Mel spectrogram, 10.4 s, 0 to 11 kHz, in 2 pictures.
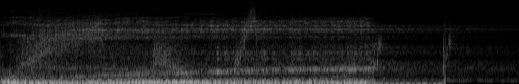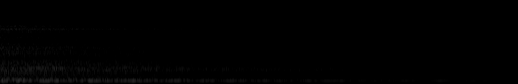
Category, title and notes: Sound effects > Experimental
Creature Monster Alien Vocal FX-15
Monster, visceral, gamedesign, Vox, demon, Reverberating, fx, Echo, Deep, Monstrous, Snarl, Frightening, gutteral, Creature, Sound, boss, Snarling, Vocal, Alien, Sounddesign, Ominous, Growl, devil, evil, sfx, Otherworldly, Groan, scary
